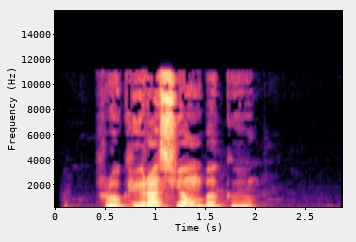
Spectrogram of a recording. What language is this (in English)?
Ghomala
